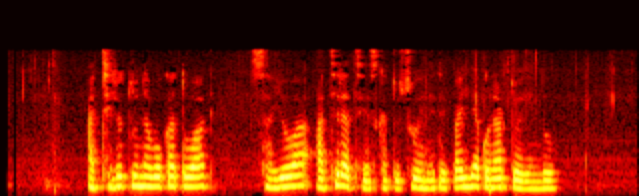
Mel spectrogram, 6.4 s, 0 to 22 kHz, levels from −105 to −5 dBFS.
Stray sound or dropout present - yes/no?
no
